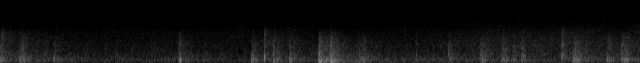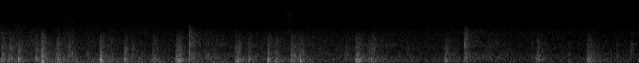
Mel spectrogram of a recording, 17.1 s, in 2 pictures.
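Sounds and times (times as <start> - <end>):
distant fireworks booming: 0.0 - 17.0
rolling rumble: 5.4 - 17.0.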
